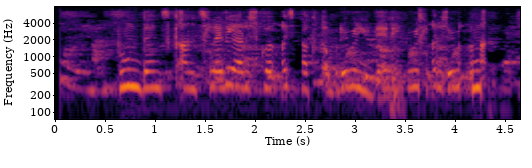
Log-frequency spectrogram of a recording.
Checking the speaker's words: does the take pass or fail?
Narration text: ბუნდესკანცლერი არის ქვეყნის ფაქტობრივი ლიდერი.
fail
